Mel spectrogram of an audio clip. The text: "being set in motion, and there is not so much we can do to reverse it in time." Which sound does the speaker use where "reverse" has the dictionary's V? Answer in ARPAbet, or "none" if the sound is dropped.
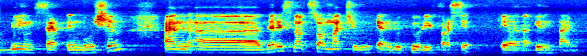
F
